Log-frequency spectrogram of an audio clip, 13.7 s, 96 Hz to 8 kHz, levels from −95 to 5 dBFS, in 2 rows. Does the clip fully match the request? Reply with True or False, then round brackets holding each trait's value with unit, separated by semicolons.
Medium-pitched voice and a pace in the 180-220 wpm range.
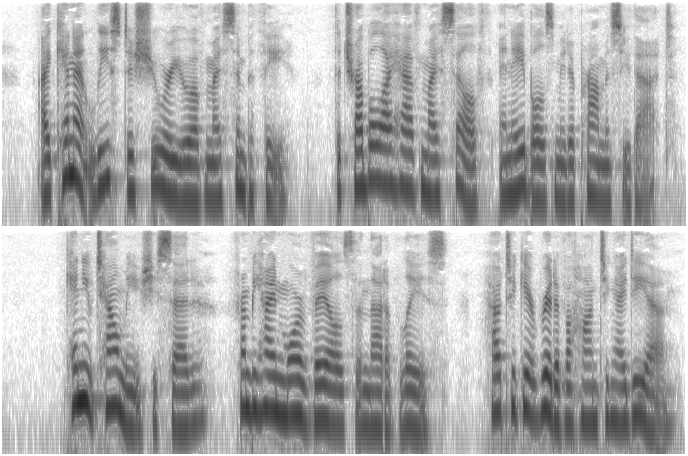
True (180 Hz; 190 wpm)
